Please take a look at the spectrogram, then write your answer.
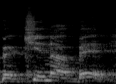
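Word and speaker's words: Burkinabè: Nationality Burkinabe. Accent on the E. I think that's from the French background there.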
